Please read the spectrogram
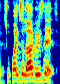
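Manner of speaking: put-on high, loud hammy Welsh accent; bad Welsh accent. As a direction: ham up a Welsh pub order in a Welsh accent. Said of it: "really bad Welsh accent".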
